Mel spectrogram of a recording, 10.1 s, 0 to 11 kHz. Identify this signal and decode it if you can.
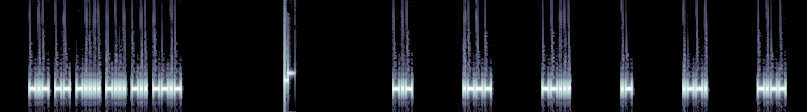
Morse code, heard as a keyed tone, about 44 wpm, spaced as for 19 wpm, 700 Hz. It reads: KM6BDQ KJ7APY
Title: USA Call Signs - 6 Characters - 8x Character Spacing - 45wpm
